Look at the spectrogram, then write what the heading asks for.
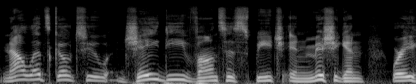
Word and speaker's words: Vance: All right, now let's go to JD Vance's speech in Michigan, where he goes, I gotta stop doing it, it's so stupid. Vince?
